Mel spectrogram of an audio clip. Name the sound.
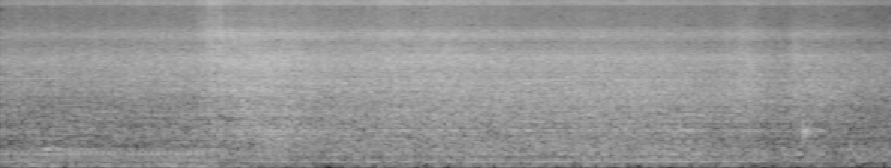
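water added to frying spice paste with garlic and bay leaf, sizzling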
